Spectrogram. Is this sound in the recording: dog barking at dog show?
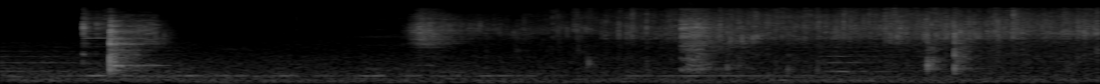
no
